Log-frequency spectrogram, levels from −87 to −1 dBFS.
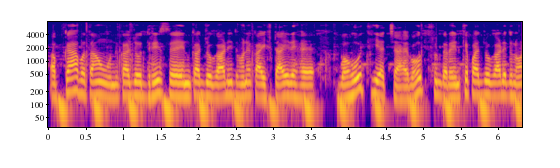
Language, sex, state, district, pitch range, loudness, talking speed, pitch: Hindi, male, Chhattisgarh, Bilaspur, 145-170 Hz, -15 LUFS, 255 wpm, 155 Hz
